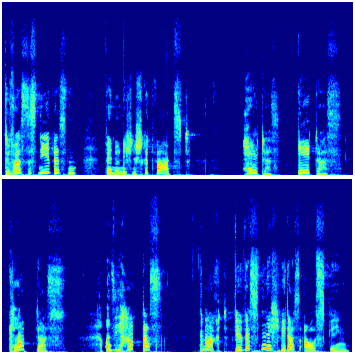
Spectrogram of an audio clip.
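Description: A woman's voice: high-pitched, very animated, unhurried, gravelly, pushed and bright, dry recording. A young woman preaching a sermon in an earnest, conversational way, putting direct questions to the congregation.

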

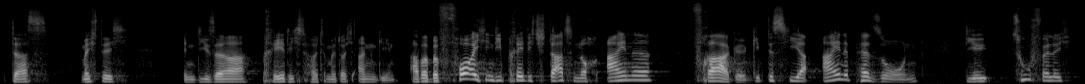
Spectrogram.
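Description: A man preaching a live sermon to a church audience, eager and exclamatory in his delivery. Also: medium pitch. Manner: enthusiastic, exclamatory. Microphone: handheld mic. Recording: long hall reverb.

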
